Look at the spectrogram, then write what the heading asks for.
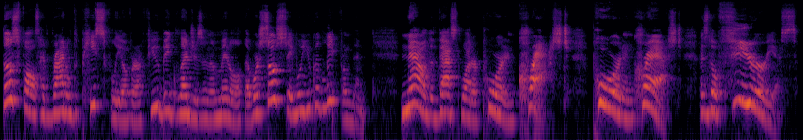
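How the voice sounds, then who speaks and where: A woman reads a children's novel aloud, expressive and slowing for drama. Her voice is high, and the room around her is echoey. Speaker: reader.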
